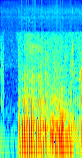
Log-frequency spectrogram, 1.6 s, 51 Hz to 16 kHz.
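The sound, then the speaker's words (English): Cheetah purring: a rapid, rhythmic low throbbing of about a dozen pulses, loud and alone, starting after a short quiet moment. “What animal do you think actually purrs like that? Big cat. Cheetah. Congratulations. You're absolutely 100% correct.”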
